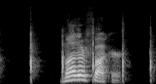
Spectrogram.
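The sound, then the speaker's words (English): Three sharp, separate hand claps spaced irregularly, with a loud voiced vocal sound, like a whoop or exclamation, between the first and second clap; clapped by hand in place of an applause sound effect. “I wish I had a fucking applause sound effects. I had no sound effects. I got my hands.”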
